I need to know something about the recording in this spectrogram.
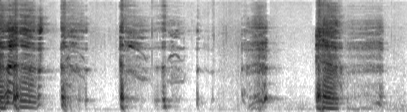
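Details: Girl with a barking cough she couldn't stop: repeated harsh coughs, about six in four seconds, with a hoarse, barking edge and strained gasps between.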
